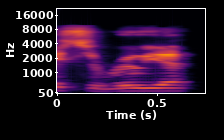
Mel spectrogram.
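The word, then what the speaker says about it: Tsuruya: Oh, Ray Saruya.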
